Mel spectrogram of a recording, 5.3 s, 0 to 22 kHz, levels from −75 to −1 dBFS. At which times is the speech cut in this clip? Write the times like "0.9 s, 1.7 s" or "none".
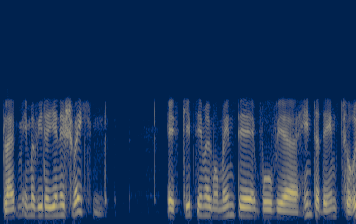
2.4 s, 3.2 s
